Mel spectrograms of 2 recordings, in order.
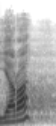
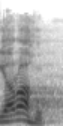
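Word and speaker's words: يره: Wa man ya'mal mithqala dzarratin syarran yarah. Kalau diberhentikan bacanya yarah, tapi kalau dibaca langsung yarahu.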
